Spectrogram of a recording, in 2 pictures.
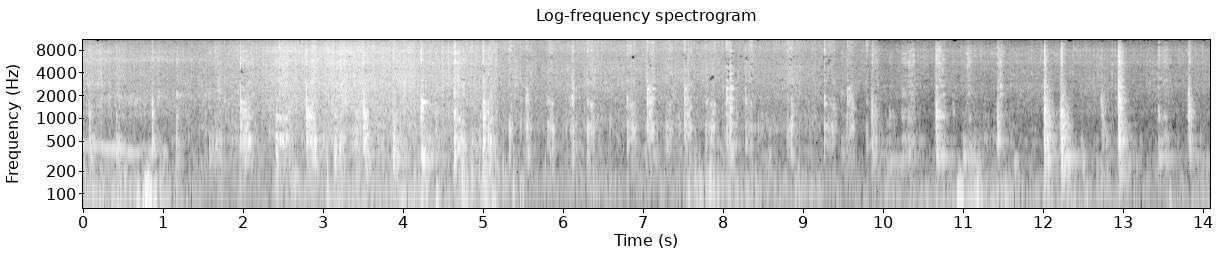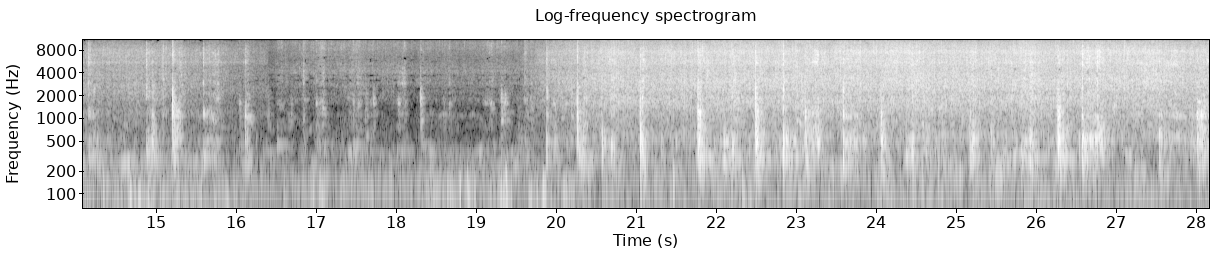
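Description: Halved karonda berries sizzling as they fry in an aluminium kadai, with a steel spoon clicking and scraping against the pan as they are stirred. The sizzle and clicks drop away for a few seconds past the middle, then come back louder.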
